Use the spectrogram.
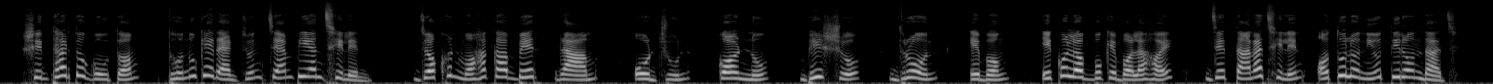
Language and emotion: Bengali, neutral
